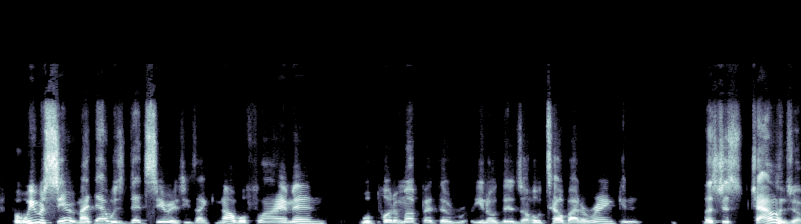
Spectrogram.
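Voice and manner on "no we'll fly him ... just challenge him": ordinary delivery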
